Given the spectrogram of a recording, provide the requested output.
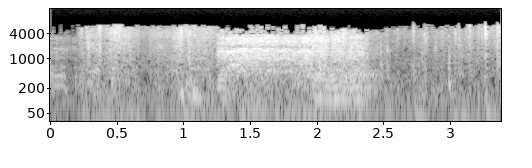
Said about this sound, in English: Oh, quiet. You're scaring the horse.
